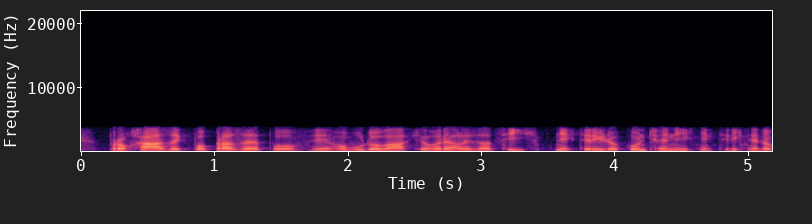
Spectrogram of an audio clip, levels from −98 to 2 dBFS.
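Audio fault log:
The audio fault log has no entries for this clip.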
